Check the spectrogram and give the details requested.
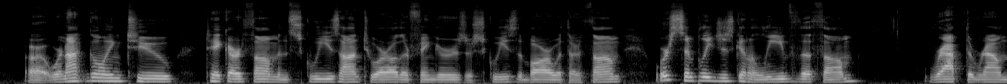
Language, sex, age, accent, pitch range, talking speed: English, male, 30-49, American, 110-135 Hz, 190 wpm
